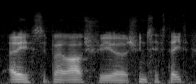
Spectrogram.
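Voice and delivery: ordinary talk, nothing marked

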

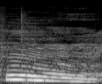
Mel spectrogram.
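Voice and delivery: usual speaking voice

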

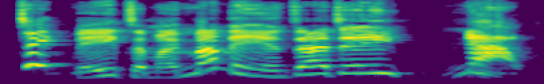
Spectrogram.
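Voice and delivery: high, insistent little princess; bossy demand. Acted. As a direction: order it, ignoring all manners. Princess repeats her bossy order.

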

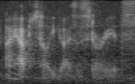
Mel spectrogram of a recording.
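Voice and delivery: hushed, secretive whisper to the camera. Real, not acted. Vlogger whispering to her viewers before the story, hushed whisper. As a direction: lean in and breathe it like a secret.

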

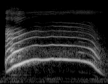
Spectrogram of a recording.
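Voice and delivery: very high shrieking yell; attack scream. Acted. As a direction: shriek as you pounce. Monster doll attacks.

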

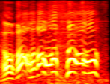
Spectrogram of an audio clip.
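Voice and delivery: very high laughing squeals; excited squeal. Real, not acted.

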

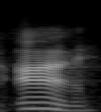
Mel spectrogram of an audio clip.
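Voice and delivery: "I" said loud and emphatic; a self-important, punched "I"; stress on I. Shown as a demonstration. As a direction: lean hard on the word "I". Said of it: "that's arrogance".

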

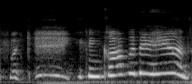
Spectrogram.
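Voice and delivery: high, slow giggly voice; giggling at your own silly trick; laughing. Real, not acted. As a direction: laugh through the words. Giggling at own one-hand clap.

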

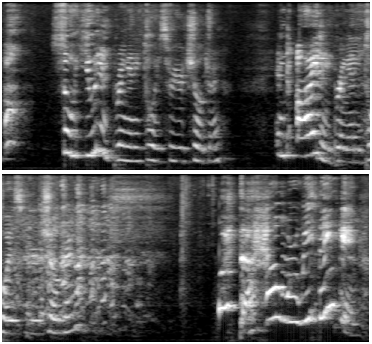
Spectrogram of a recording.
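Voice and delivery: sarcastic, building to a laughing shout; mock indignant rant ending in a shout; mock outrage. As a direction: needle her, then blow up. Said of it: "I'm like".

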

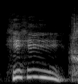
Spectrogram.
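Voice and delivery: very high, loud hee-hee; squeaky acted titter; child's giggle. A narrator's reading. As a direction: giggle like a delighted tiny piglet. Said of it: "giggles George".

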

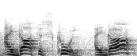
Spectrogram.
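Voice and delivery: "go" as open "gah", "to" reduced to "ta"; open vowel. Shown as a demonstration. Teacher modelling American and British speech, open vowel. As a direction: open the mouth on "go". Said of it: "والفم، والفم مفتوح".

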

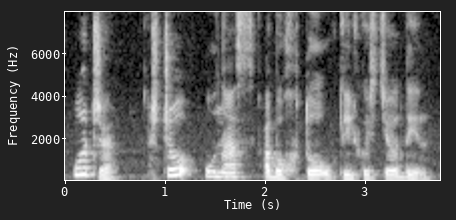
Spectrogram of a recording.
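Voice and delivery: ordinary delivery

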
